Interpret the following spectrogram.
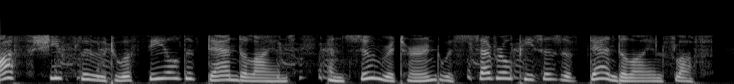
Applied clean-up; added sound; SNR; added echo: none; Cough; 18 dB; none.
